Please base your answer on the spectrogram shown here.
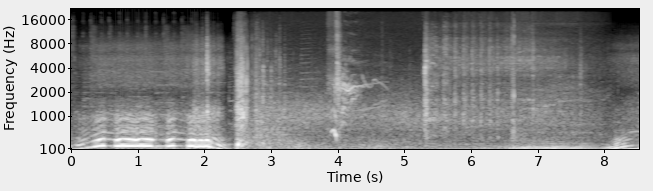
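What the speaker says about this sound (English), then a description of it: "That's the worst burnout I've ever seen." A Honda Civic Type R engine revs hard in rising bursts, then drops into a rough, scraping burnout with tyre noise and a few sharp knocks.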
